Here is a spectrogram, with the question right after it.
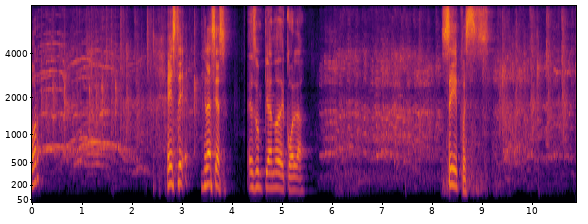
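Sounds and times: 
speech: 0.0s - 0.4s, 2.7s - 5.5s, 8.2s - 9.1s
audience applause: 0.0s - 3.9s, 9.1s - 10.8s
laughter: 5.7s - 10.8s.

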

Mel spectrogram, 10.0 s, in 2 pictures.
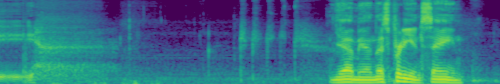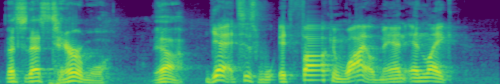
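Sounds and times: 
speech: 0.0s - 0.7s, 3.3s - 9.6s
person yawning: 0.0s - 1.0s.

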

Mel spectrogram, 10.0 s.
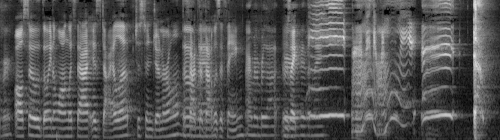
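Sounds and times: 
speech: 0.0s - 8.2s
coughing fit after choking: 9.4s - 9.9s.

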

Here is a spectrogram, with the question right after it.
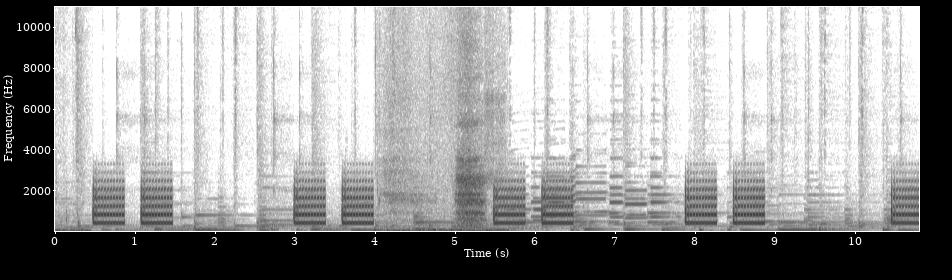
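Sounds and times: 
phone call ringing unanswered: 0.4s - 1.5s, 3.0s - 4.0s, 5.5s - 6.7s, 7.9s - 9.0s, 10.4s - 10.7s.

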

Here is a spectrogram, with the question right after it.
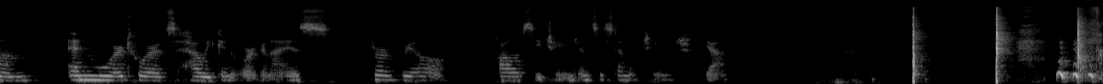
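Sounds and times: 
speech: 0.7s - 7.4s, 10.6s - 11.0s
single hand clap: 9.1s - 9.4s, 10.0s - 11.0s.

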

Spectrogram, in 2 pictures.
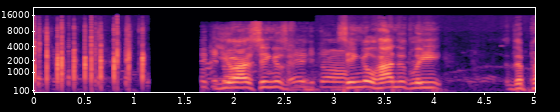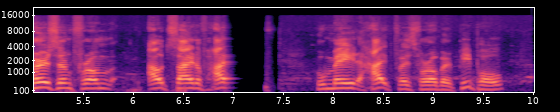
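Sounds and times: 
quick patter of applause: 0.0s - 1.2s
speech: 1.7s - 7.1s, 7.9s - 9.8s.

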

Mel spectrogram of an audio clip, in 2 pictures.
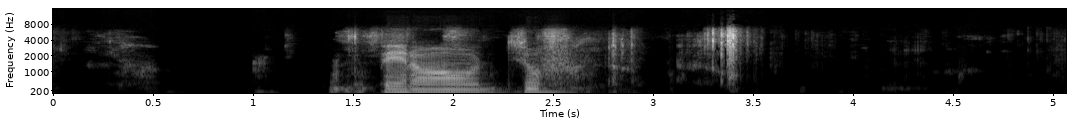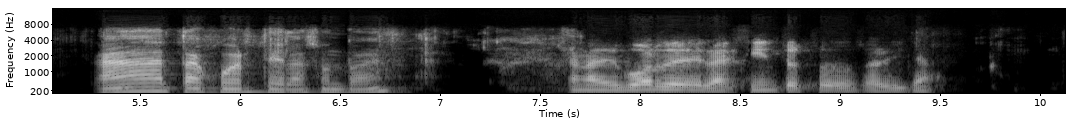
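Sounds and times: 
speech: 1.4s - 2.8s, 5.3s - 7.0s, 7.6s - 9.6s
crunchy snack being chewed: 2.8s - 3.6s.

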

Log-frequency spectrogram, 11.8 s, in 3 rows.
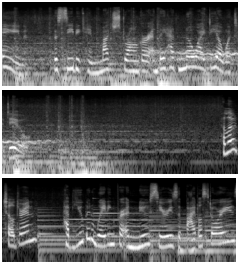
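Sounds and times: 
speech: 0.0s - 4.6s, 7.6s - 11.7s
storm rain sound effect: 0.0s - 10.6s
deep rumble of thunder sound effect: 0.4s - 7.6s.

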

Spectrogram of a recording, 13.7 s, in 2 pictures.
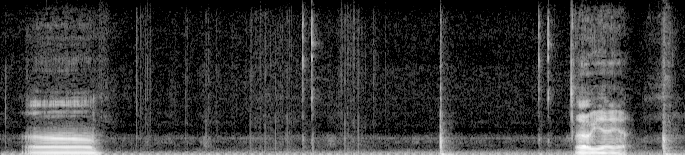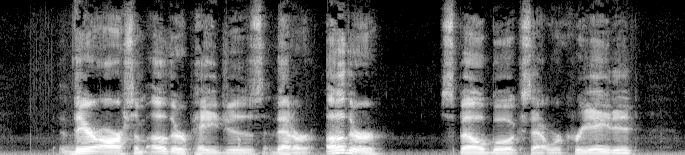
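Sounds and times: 
speech: 0.3s - 1.1s, 5.8s - 6.7s, 7.4s - 10.7s, 11.3s - 13.6s
computer mouse clicking through late-90s web pages: 5.4s - 5.6s.

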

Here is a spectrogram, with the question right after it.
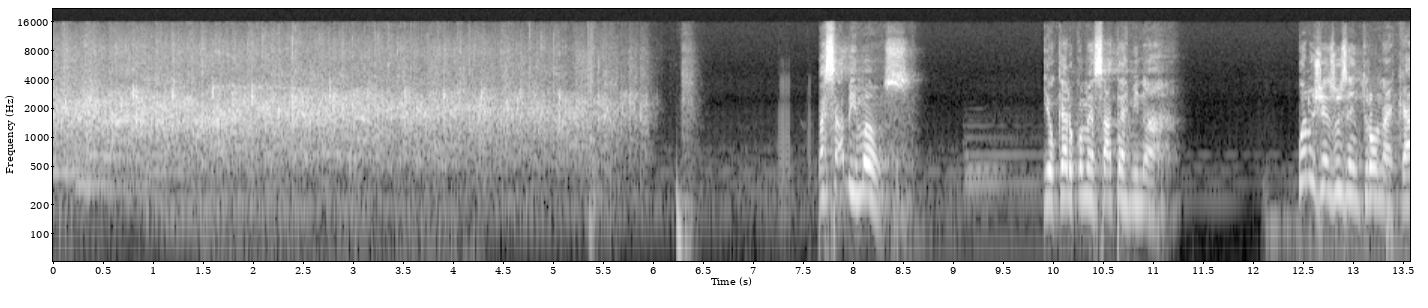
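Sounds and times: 
audience applauding: 0.0s - 6.2s
speech: 7.7s - 8.6s, 9.9s - 11.3s, 12.5s - 13.5s.

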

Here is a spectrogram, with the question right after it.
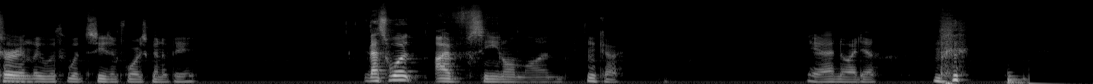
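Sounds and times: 
speech: 0.0s - 2.1s, 3.6s - 6.3s, 8.1s - 10.3s
sharp breathy cough: 9.4s - 9.8s.

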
